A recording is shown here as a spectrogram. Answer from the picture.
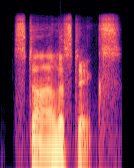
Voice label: "stylistics", British

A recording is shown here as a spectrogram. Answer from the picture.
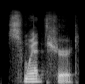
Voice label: "sweatshirt", American

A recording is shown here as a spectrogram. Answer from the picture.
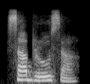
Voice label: "sub rosa", Indian

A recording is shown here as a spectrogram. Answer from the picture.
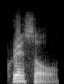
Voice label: "gristle", American

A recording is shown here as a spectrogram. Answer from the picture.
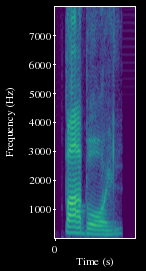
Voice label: "parboil", Indian; Dictionary

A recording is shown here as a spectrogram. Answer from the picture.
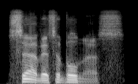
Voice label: "serviceableness", British

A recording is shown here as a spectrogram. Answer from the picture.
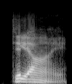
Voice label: "DIY", American

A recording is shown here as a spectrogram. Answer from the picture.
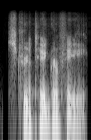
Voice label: "stratigraphy", American

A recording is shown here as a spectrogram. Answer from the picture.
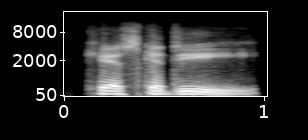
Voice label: "kiskadee", American

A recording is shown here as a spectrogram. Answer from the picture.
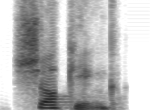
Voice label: "shocking", Indian

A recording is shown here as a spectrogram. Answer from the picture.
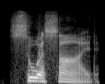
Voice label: "suicide", American

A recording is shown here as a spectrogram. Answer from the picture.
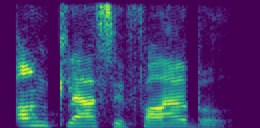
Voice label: "unclassifiable", Indian

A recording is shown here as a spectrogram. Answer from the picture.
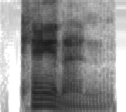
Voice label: "Canaan", American

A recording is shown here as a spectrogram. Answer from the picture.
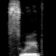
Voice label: "swathe", Indian

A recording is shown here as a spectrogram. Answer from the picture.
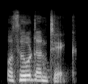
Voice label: "orthodontics", Indian

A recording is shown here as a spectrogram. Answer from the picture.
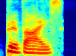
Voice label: "previse", Indian; Dictionary

